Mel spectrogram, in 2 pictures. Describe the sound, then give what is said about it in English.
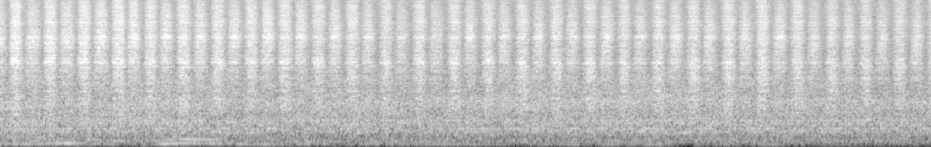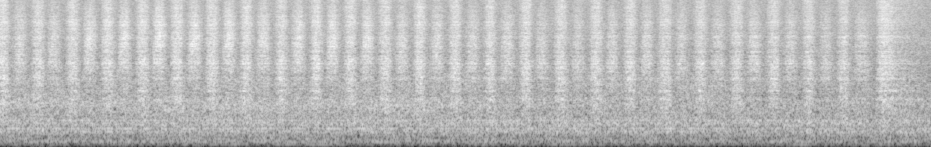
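Rapid, forceful nasal breathing of the breath of fire exercise, light sniffing through the nose while squatting with hips sunk, in a steady rhythm of quick, breathy sniffs and puffs, repeating evenly for the whole stretch at a constant level with no talking. “Let's move into breath of fire, light sniffing through your nose.”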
